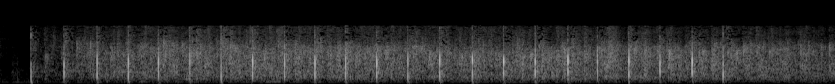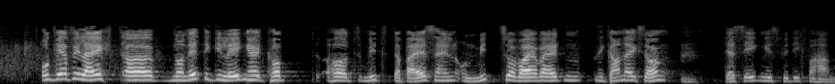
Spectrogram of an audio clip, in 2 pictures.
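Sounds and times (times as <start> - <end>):
audience applause: 0.3 - 10.0
speech: 8.8 - 16.7.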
